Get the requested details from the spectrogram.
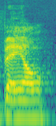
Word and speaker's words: Baal: It's spelled B-A-A-L, sometimes pronounced Baal or Baal.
